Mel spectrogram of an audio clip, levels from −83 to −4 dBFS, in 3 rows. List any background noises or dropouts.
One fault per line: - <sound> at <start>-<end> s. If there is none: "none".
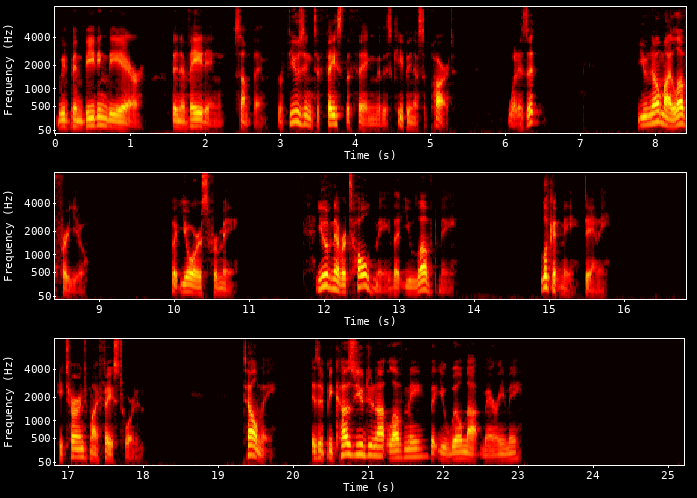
none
